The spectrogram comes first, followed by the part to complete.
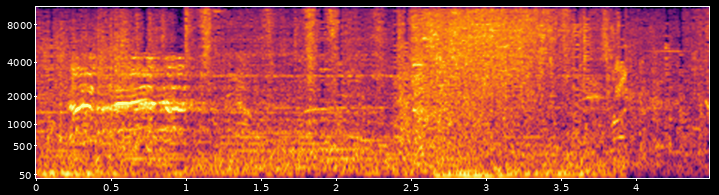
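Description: Action-film soundtrack: dramatic score music over heavy explosion rumble and crashes, with a high wavering cry about half a second in.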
